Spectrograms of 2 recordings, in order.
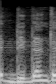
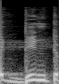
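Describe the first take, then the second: First: Didn't in two syllables, DID-unt; wrong pronunciation. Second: Didn't squeezed into one syllable, DINT; correct pronunciation. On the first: Teacher corrects his old habit, didn't said DID-unt. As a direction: sound a second d and vowel in didn't. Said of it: "इसे didn't नहीं पढ़ा जाता". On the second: Teacher shows the improved way, didn't said DINT. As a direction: drop the middle d of didn't, say DINT. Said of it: "इसे didn't पढ़ा जाता है". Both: Shown as a demonstration.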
